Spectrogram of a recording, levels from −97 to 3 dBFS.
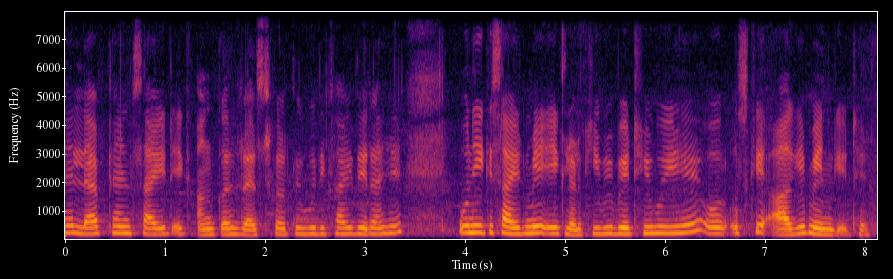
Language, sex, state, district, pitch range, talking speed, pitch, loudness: Hindi, female, Bihar, Sitamarhi, 205-235 Hz, 215 wpm, 215 Hz, -24 LUFS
